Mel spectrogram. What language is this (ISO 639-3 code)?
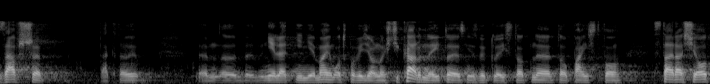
pol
